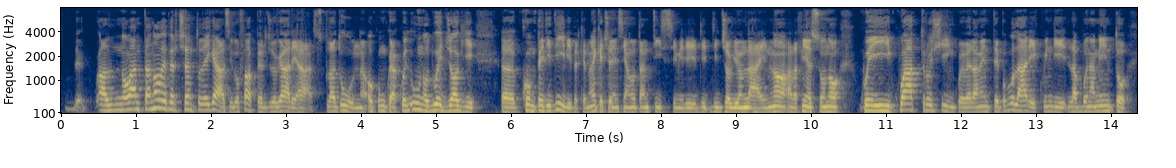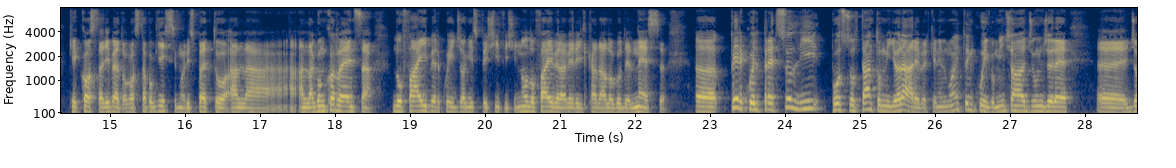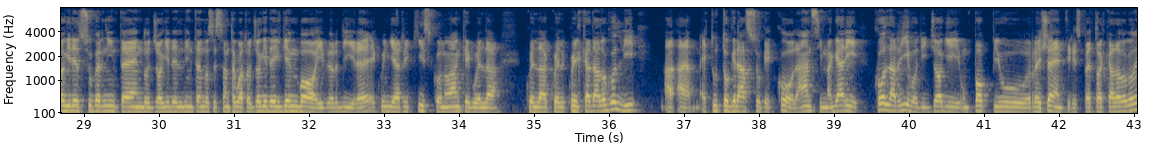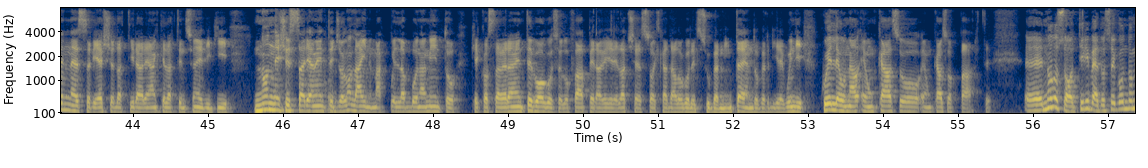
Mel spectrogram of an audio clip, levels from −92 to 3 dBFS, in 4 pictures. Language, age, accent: Italian, 20-39, native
